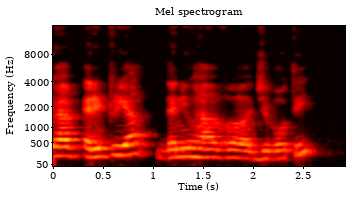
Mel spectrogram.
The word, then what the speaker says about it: Djibouti: Djibouti these salad guys it is pronounced as Djibouti and this is very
